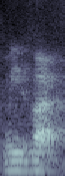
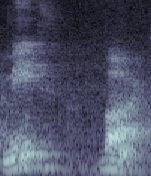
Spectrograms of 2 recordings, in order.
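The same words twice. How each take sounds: First: "Midvar" with a soft v in place of the b; "Midvar" with the b softened to a v. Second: "Midbar" with a hard stopped b; "Midbar" with a crisp b after the closed "mid". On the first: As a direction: say "Midvar" with a v, as without a Dagesh. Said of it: "if I had no Dagesh here". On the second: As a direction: say "Midbar" with a firm b, as with a Dagesh. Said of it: "Instead of Midvar". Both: Shown as a demonstration.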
